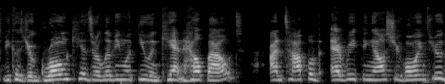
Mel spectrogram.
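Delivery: ordinary talk, nothing marked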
